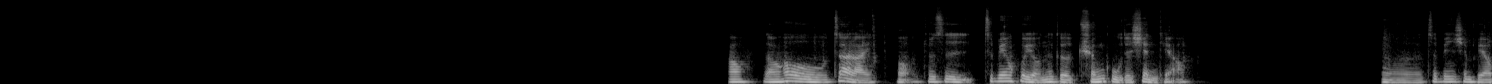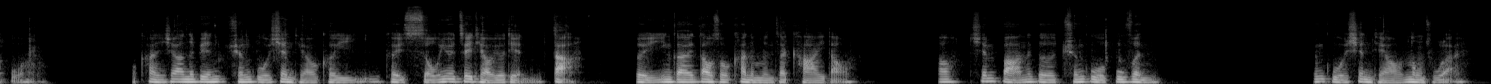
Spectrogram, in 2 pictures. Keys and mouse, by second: 1.1 click, 1.7 click, 3.9-6.9 middle drag, 8.5 2, 8.7 click, 11.7 2, 12.0 click, 13.0 shift+middle drag, 13.6 3, 15.1 Delete, 17.1 shift+middle click, 17.6 2, 17.9 click, 20.7 shift+middle click, 21.8 shift+middle click, 23.8 e, 25.9 2, 26.7 click.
